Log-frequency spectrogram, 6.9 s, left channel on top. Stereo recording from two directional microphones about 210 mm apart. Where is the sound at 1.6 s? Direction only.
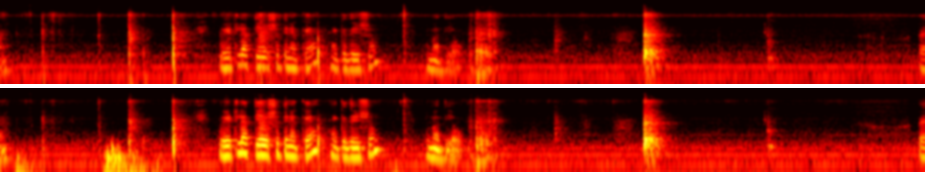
40° right (ahead or behind).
